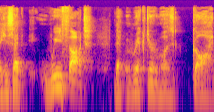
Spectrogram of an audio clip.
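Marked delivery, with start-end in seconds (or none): 1.0-4.3 put-on deep, grave Hungarian-accented English. Retelling Imre's answer to a question about a conductor, imitating Imre's Hungarian accent. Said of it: "great Hungarian accent".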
